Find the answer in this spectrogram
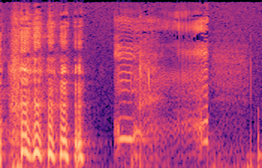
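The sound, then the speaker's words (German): A baby girl fusses in a string of short, wavering whimpers, then lets out a longer, strained whiny cry that trails off into quiet. “Oh, jetzt wird sie wieder knatschig.”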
